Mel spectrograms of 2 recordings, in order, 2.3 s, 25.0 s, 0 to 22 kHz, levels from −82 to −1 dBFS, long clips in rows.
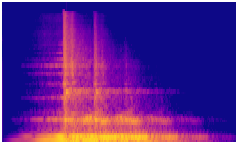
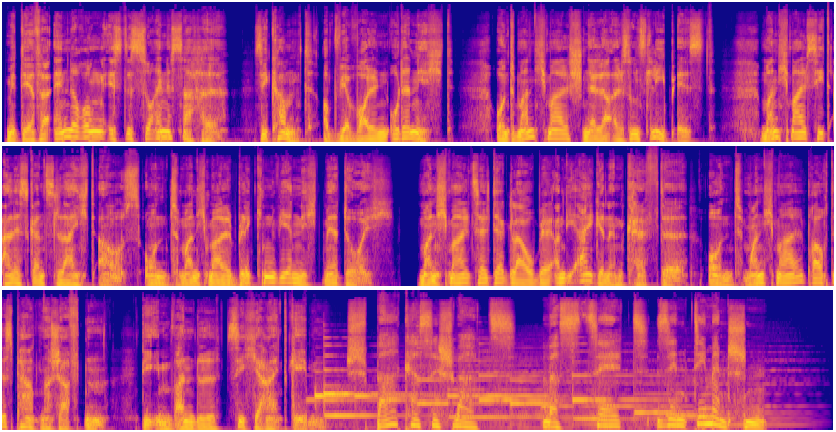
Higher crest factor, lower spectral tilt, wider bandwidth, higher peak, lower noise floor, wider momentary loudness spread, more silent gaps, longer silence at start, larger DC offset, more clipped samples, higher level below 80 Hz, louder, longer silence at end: about the same, 14 dB vs 10 dB; first, -6.5 dB/octave vs -3.5 dB/octave; second, 16 kHz vs over 20 kHz; about the same, 0 dBFS vs -2 dBFS; first, -45 dBFS vs -41 dBFS; first, 18 LU vs 6 LU; second, none vs 12.30-12.46 s; first, 0.3 s vs 0.05 s; neither; neither; about the same, -24 dBFS vs -28 dBFS; about the same, -13 LUFS vs -12 LUFS; first, 0.55 s vs 0.4 s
